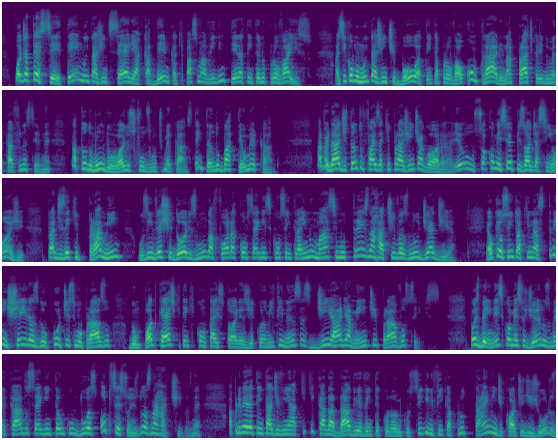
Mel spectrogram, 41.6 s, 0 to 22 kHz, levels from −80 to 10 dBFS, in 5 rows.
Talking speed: 205 wpm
